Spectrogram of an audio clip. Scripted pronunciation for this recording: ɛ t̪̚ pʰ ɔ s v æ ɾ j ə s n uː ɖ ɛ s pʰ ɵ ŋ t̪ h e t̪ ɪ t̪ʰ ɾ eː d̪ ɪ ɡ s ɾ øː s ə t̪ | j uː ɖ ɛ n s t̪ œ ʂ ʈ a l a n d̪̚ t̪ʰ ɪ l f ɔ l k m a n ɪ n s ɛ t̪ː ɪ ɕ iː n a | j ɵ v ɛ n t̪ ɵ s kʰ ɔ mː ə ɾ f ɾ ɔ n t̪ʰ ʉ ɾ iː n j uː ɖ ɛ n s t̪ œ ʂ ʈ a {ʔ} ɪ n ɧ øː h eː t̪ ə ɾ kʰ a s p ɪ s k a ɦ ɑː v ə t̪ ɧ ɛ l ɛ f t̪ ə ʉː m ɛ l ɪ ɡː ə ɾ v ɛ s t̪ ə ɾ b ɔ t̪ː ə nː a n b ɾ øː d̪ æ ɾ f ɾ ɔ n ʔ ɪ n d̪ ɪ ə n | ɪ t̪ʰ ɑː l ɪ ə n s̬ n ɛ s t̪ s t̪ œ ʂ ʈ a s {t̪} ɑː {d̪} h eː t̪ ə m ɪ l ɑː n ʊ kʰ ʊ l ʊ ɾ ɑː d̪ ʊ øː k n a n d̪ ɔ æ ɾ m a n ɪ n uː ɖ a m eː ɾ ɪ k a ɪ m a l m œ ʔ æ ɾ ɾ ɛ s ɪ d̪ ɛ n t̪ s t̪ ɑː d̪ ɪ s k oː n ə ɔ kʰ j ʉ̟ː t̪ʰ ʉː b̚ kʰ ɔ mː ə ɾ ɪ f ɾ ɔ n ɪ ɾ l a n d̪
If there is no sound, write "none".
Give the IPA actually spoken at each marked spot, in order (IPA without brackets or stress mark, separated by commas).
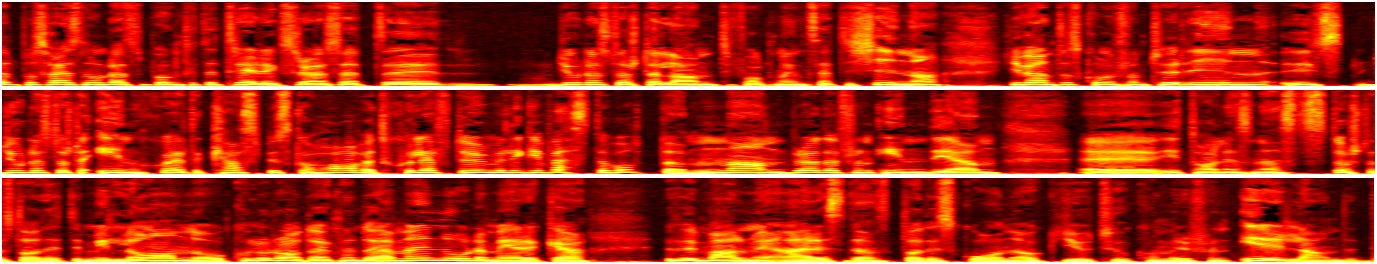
ʔ, t̪, d̪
